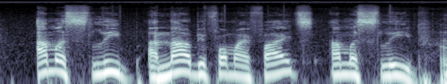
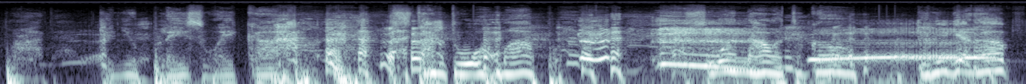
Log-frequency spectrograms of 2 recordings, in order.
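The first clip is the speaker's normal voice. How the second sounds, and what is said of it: Whispering. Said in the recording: “whisper”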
